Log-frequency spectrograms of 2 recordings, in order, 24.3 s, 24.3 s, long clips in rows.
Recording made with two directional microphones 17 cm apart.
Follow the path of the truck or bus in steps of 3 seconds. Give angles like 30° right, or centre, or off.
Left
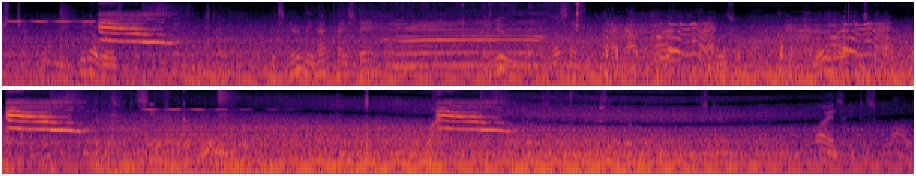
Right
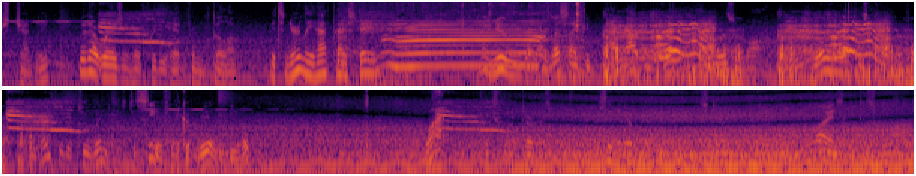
70° left, 60° left, 60° left, 60° left, 50° left, 40° left, 10° left, 40° right.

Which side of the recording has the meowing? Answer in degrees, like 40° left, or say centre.
60° left.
